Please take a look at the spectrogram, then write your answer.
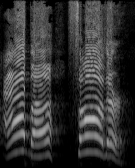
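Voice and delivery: loud call of Abba, Father; crying out. Shown as a demonstration. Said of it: "makes you cry out".

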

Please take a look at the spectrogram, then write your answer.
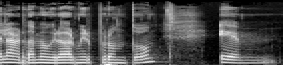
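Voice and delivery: usual speaking voice

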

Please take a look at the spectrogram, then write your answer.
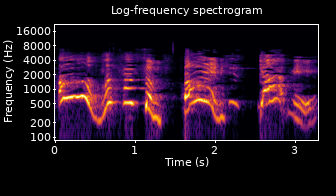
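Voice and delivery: a hammed-up carefree voice with a high Oh; mock carefree. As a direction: play your naive past self. Mocking her past carefree self.

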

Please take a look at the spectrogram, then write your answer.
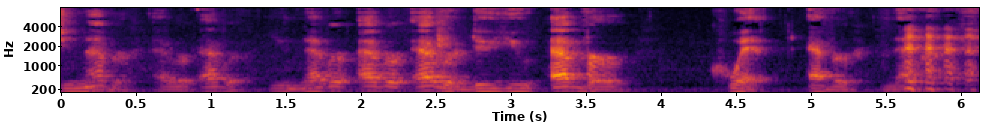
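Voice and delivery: emphatic retelling, ending on a laughing "never"; stretched emphasis. Retold or imitated. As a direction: stretch every "never" and "ever" to hammer the point home. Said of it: "I stretch it because I'm gonna put emphasis on it".

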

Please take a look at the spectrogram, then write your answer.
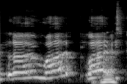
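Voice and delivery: high, mock just-woken questioning; feigned sleepy innocence. Answering the door to police, feigned sleepy innocence. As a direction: play puzzled, as if just woken. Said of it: "trying to get sleepy face on".

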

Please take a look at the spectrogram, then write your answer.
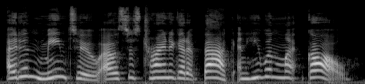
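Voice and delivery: put-on high, pleading child's voice; a girl explaining herself to her mom, high and pleading; defensive girl. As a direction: plead innocence like a caught kid.

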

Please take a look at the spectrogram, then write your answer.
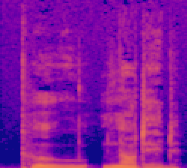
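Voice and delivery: ordinary delivery

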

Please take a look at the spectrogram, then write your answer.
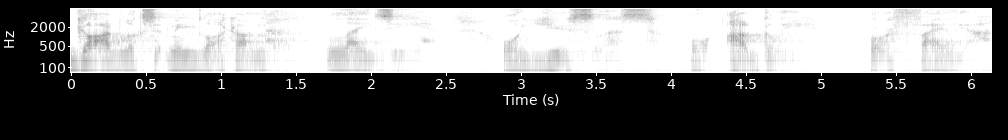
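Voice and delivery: low, slow whisper of shame; a whispered inner voice of self-condemnation; whispered self-judgment. Pretend. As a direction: breathe it out like a secret fear. Voicing a hurt believer's inner thought.

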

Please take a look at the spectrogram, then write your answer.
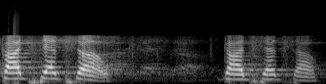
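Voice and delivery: loud, emphatic preacher's call; rousing declaration. Shown as a demonstration. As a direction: declare it firmly for all to repeat. Preacher leading congregation to repeat.

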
